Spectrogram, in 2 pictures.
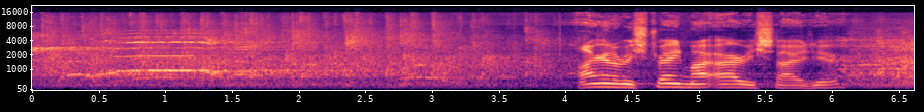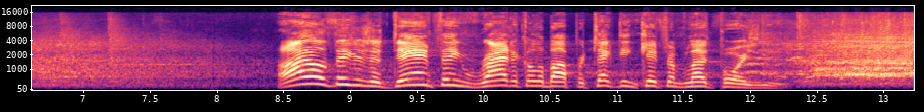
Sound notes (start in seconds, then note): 0.0 laughter and applause; 6.0 laughter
